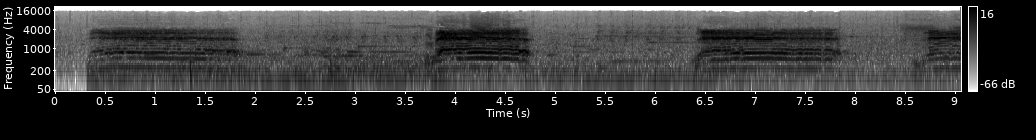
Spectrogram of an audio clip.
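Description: Sheep bleating: four long, quavering bleats of about a second each, a few seconds apart.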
